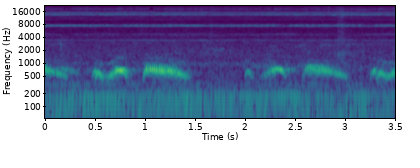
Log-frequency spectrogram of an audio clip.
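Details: Wild local spotted dove with a medium voice, Indonesia, recorded during decoy trapping: several drawn-out arched coos, some rising then falling, spaced about half a second apart, over a low steady hum.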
